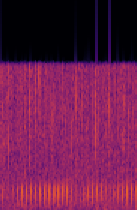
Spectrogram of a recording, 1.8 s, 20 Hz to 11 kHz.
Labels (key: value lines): label: biophony, rattle
recorder: SoundTrap 500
